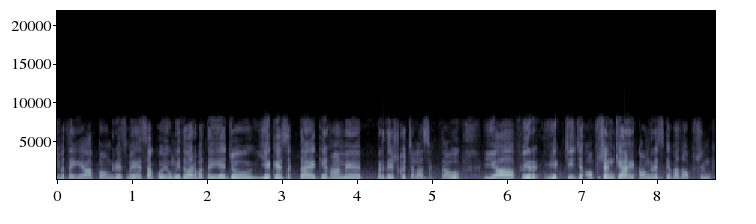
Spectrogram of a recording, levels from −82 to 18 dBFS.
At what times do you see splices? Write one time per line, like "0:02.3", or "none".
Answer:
none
